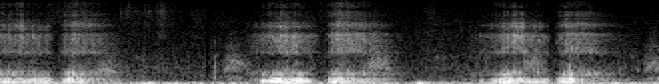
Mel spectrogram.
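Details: A sleeping Golden Retriever snores very loudly: deep, rumbling low breaths come in bursts about every two and a half seconds, each with a doubled, rasping pulse, separated by quieter pauses.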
